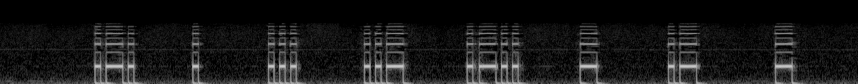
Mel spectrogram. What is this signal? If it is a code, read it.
Morse code, heard as a keyed tone, about 21 wpm, spaced as for 10 wpm, 850 Hz. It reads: RESULTAT
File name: Morsen / Kurs A 20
